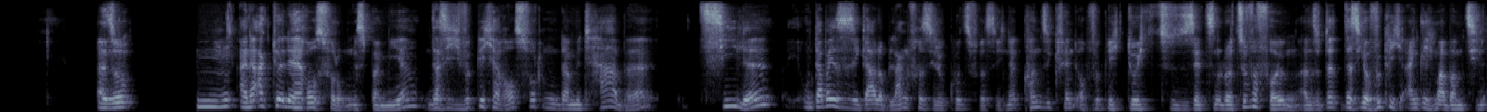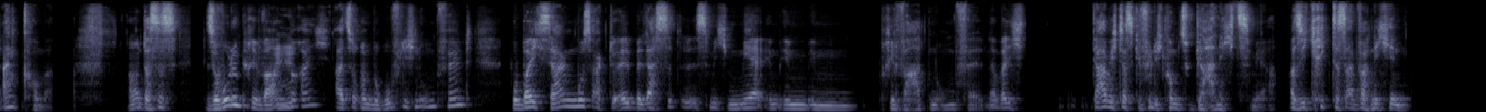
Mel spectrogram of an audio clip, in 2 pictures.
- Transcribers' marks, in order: other background noise; stressed: "habe, Ziele"; stressed: "gar"
- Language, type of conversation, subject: German, advice, Warum fällt es dir schwer, langfristige Ziele konsequent zu verfolgen?
- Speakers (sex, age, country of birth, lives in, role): male, 25-29, Germany, Germany, advisor; male, 45-49, Germany, Germany, user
